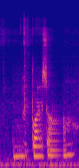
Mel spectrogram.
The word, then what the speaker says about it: poisson: Poisson. Voilà. Poisson. Poisson et poison. Poisson, cá. Alors, poison, thuốc độc. Chúng ta phát âm nhầm rồi sao rất là tai hại ha.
